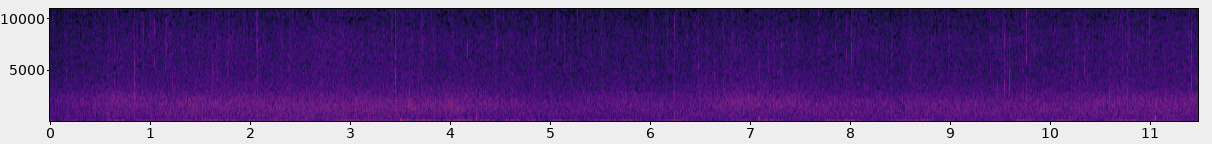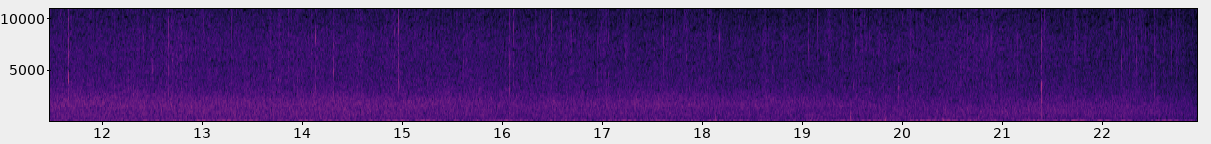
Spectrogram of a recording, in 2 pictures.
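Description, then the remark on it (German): Steady rain patters down continuously, a dense hiss of countless drops with a soft low rumble of wind beneath, even and unbroken throughout with no voices. “Während du den Tropfen des Regens lauscht, mit den Geräuschen des Windes sanft folgst gibt es für dich nichts weiteres zu tun,”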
